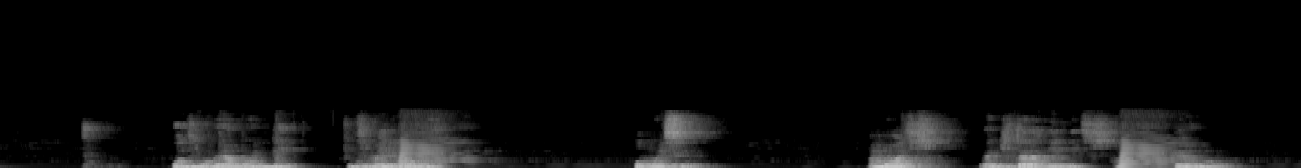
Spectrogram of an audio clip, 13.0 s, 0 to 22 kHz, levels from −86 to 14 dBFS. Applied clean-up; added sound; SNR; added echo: classical method WPE with log-MMSE.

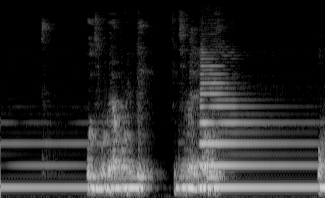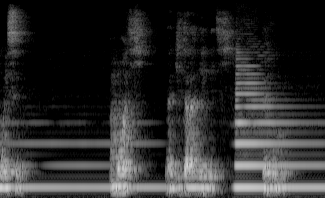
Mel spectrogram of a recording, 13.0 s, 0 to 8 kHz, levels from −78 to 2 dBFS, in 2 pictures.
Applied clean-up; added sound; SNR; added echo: none; Wind instrument, woodwind instrument; 2 dB; reverberation time 0.6 s.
